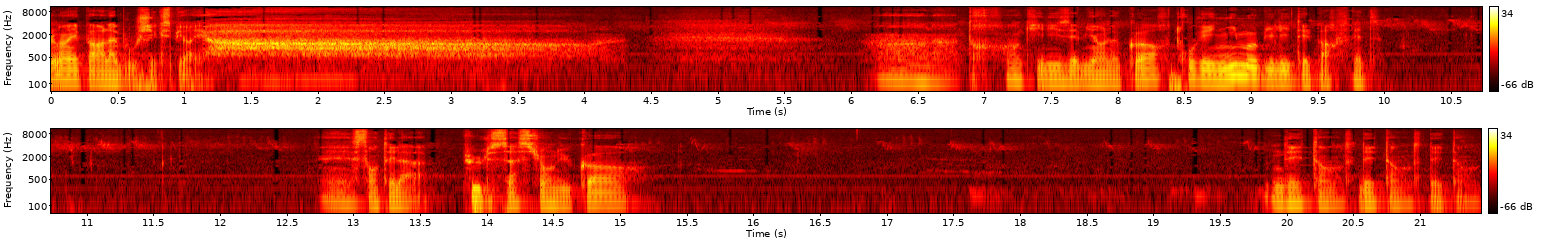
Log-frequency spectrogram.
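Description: A man speaks calmly and slowly.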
